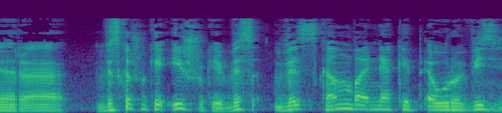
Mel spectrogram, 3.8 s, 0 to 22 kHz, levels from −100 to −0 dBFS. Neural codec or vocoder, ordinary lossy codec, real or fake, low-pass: vocoder, 44.1 kHz, 128 mel bands every 512 samples, BigVGAN v2; MP3, 48 kbps; fake; 14.4 kHz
